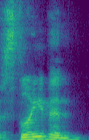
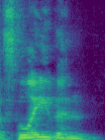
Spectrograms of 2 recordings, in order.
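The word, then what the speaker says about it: Slavin: Jacob Slavven. Yeah, that's how he pronounces his name. Jacob Slavven.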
